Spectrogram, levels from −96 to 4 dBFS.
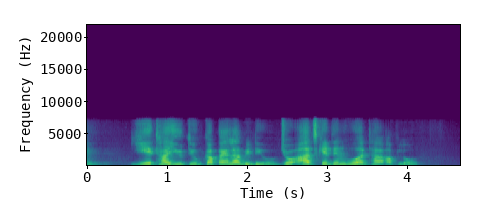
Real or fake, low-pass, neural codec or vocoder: fake; 7.2 kHz; codec, 16 kHz, about 1 kbps, DyCAST, with the encoder's durations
